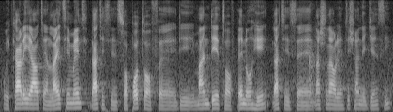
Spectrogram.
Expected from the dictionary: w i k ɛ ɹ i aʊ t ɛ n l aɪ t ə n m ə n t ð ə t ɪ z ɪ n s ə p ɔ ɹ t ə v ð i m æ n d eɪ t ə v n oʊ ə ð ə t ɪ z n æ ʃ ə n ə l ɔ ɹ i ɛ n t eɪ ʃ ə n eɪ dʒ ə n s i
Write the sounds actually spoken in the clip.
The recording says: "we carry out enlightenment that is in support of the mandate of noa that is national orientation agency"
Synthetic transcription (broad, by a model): w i k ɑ ɹ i aʊ t ɛ n l aɪ t ə n m ə n t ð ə t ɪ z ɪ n s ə p ɔ t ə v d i m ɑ n d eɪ t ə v n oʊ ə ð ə t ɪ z n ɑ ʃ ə n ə l ɔ ɹ i ɛ n t eɪ ʃ ə n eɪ dʒ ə n s i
